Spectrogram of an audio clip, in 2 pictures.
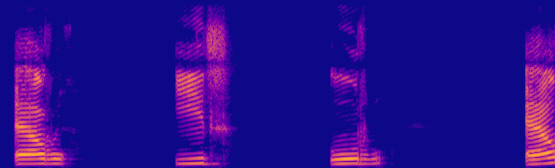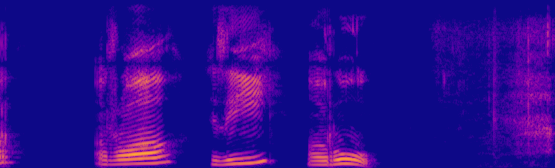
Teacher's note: र में थोड़ी थोड़ी रिपीटेशन है यह इसकी पहचान है ऐसे लगता है जैसे वन मोर देन वन रा यानी कि · را میں تھوڑی تھوڑی ریپیٹیشن ہے، یہ اس کی پہچان ہے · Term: ٹرلنگ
